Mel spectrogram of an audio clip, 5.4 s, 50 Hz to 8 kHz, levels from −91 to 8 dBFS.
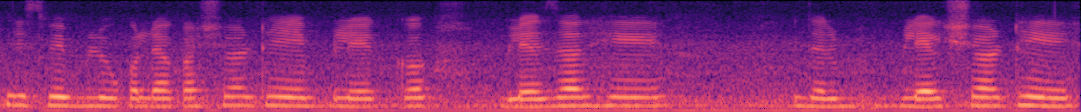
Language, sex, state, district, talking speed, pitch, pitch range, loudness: Hindi, female, Madhya Pradesh, Dhar, 135 wpm, 220 Hz, 205-225 Hz, -17 LUFS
